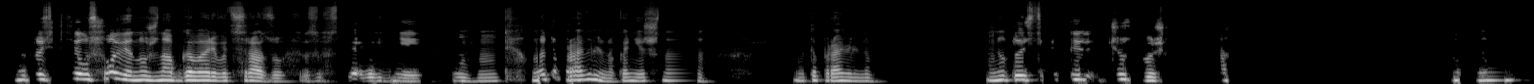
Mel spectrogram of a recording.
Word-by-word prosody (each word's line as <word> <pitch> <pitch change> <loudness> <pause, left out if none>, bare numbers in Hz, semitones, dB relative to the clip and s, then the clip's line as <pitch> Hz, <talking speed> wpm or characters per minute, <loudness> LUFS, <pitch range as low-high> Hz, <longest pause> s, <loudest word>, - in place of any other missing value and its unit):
Ну, 205 +1 +1
то 240 - +1
есть 215 -4 0
все 260 -2 +4
условия 235 0 +4
нужно 195 -1 +5
обговаривать 185 -2 +5
сразу, 160 -6 0
в - - -14
с 140 - -13
с - - -16
первых 165 -10 -2
дней. 145 -3 -5 0.3
Мгм. 160 0 -8 0.3
Ну, 185 - 0
это 230 +8 -4
правильно, 200 - +1
конечно. 175 +2 -5 1.1
Это 180 +2 -4
правильно. 170 -3 -2 1.1
Ну, 190 +3 +3
то 215 - +3
есть 205 -1 +1
теперь 230 -1 -2
ты 205 - -8
чувствуешь? 180 -8 0 0.6
А - - -6 2.5
Мгм. 185 +2 -2
185 Hz, 110 wpm, -22 LUFS, 165-205 Hz, 2.5 s, нужно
